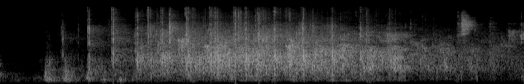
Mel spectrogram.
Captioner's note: audience applauding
